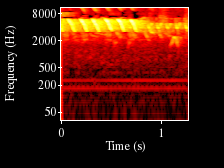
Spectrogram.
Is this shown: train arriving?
no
